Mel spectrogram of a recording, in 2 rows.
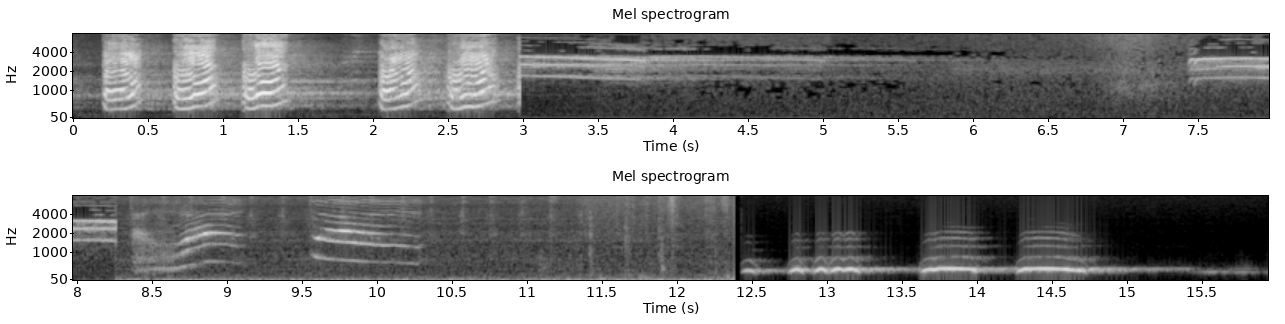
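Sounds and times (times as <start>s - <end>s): whistle-like call: 3.0s - 5.8s
owl hooting: 7.4s - 9.2s
cat meowing: 7.5s - 10.4s.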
